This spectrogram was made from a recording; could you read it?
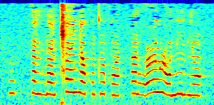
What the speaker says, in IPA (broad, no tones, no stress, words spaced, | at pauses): ukːɛ̃lʲo̤ɾɛ̃ ǁɛ̃ ʎãχʷə̃tʷẽχʷə̃ | ə̃ɾo̤ ʕũɭo mʲẽbʲõ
